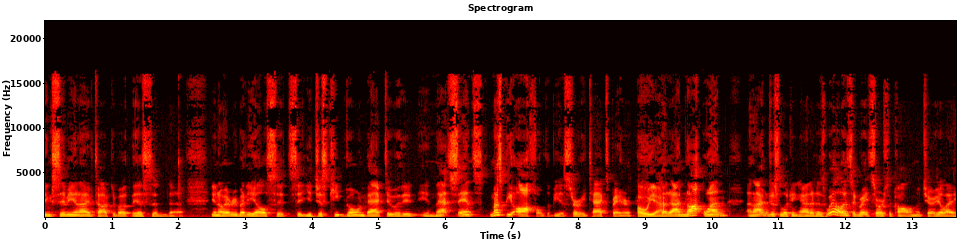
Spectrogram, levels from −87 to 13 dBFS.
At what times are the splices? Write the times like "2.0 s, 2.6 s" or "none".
none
